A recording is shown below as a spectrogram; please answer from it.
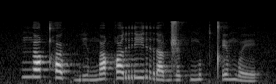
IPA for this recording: ŋ ɤ˦ qʰ u˦˨ kʷ b i˨ ŋʷ ɯ˦ q u˦ r i˦ r a˨ ɖ͡ʐ e˨ kʷ ŋʷ e˦ kʷ tʼ e˦ ŋʷ e˨

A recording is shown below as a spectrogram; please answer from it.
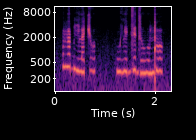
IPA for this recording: v a˦ ɓ iː˨ l a˨˦ t͡ʃ ɔ̤˦ | w i̤˨ l e˨ d͡z ɛ˦˨ d͡z ʊː˨ w o˨ ŋ͡ǃ ɔ˦

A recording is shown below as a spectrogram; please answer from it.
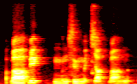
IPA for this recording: ɓ aː˧ ɓ e˦˥ k̚ | m u˨˦ n s ɨ˧ m ɛ̰˧˨ t͡ɕ aː˨˩ t̚ ɓ a˧˩˨ n

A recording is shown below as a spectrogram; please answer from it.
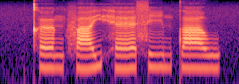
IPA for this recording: kʰ œː˨ ŋ f aː˨˥ j h ɛː˨˧ s iː˧ m t̪ aː˧ w

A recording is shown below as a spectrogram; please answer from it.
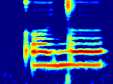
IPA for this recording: kʼ ʌ˥ ɪ̯ ŋ͡ǀ ə˥

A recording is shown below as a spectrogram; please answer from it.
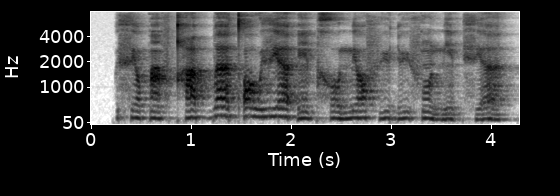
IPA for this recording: fʲ ɔ˧˩ p ã˧˩ f qʰ ɜ˩˧˩ p b ɜ˥˧ tʼ ɔ˥˧ w vʲ ɜ˥˧ ʔ ẽ˩˧˩ p x o˧˩ mʲ ɔ˥˧ f y˩˧˩ ɗ y˩˧˩ f õ˧˩ mʲ ẽ˩˧˩ p fʲ ɜ˩˧˩

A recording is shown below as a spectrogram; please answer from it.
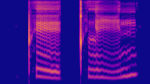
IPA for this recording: pʰ eː˨˩ k̚ pʰ l i˩˦ n

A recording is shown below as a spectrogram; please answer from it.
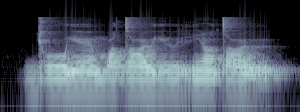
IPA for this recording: ɟ oː ɾʲ æ̃ː m o dˤ øː ɾʲ øː r ĩ tˤ øː

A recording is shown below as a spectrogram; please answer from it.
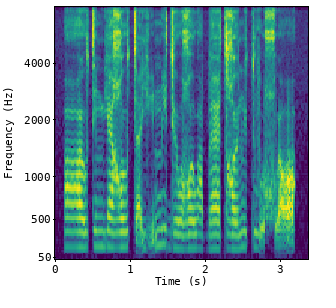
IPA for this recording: ɑː u̯ t i m j ɛ ʁ u t æ̰ j ḭ m i d ø w ʁʷ i w ɑ b æː t ʁ ɵ n ʉ t v ṵ χʷ ɑ̰

